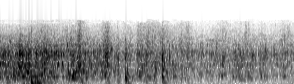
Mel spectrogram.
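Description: A boat pushes through river water with a steady rushing wash, broken by irregular splashes and sloshes. The sound is loud and continuous, with no voices.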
